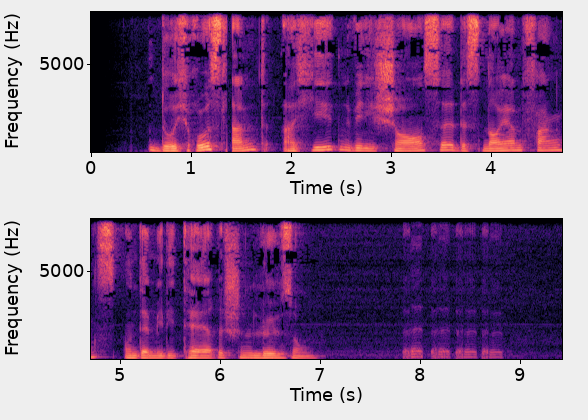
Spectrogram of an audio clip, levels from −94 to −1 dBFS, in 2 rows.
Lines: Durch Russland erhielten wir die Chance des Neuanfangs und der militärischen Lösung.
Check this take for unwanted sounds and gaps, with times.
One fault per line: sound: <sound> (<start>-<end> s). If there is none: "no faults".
sound: dropout (1.4-1.4 s)
sound: laugh (7.8-8.8 s)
